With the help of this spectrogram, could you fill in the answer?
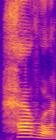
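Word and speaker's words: Charon: to go and meet Caron or Caron or Haron it really depends on how you say it I say Karen but I think the Greeks would have said Haron it would have been a silent k sound like night but I'm going to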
